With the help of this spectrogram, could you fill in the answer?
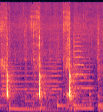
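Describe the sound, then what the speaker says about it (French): Knife slicing onion as thinly as possible on a cutting board, three crisp, evenly spaced chops, close and clear over a quiet kitchen background. "on commence à préparer un peu d'oignon, le plus mince possible"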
